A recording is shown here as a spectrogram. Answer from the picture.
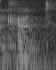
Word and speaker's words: can't: Can y can't. Yes, I can. Exactly. And the word can't is always stressed. I can't swim. Always stress the negative can't.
